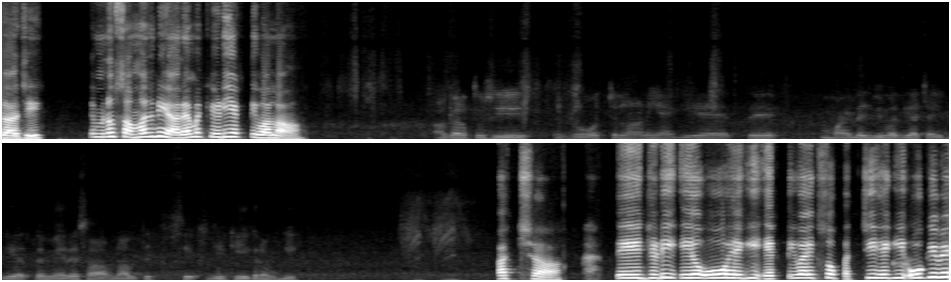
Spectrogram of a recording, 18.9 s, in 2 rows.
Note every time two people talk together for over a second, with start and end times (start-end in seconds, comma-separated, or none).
none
